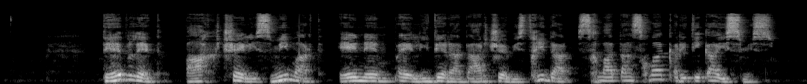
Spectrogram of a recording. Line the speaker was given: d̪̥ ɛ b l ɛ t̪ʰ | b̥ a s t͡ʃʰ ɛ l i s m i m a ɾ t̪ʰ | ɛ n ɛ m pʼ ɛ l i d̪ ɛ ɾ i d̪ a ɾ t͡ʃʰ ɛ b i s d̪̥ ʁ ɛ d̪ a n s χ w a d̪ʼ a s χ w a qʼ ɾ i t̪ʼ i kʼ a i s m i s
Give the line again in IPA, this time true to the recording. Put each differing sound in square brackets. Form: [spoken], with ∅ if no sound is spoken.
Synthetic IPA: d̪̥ ɛ b l ɛ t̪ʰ | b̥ a [χ] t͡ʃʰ ɛ l i s m i m a ɾ t̪ʰ | ɛ n ɛ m pʼ ɛ l i d̪ ɛ ɾ [a] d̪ a ɾ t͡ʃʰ ɛ [v] i s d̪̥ ʁ [i] d̪ a n s χ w a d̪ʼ a s χ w a [kʼ] ɾ i t̪ʼ i kʼ a i s m i s

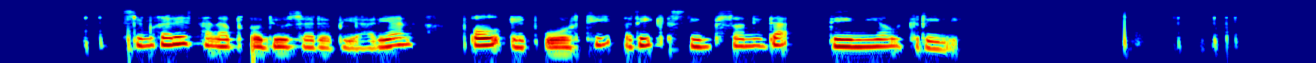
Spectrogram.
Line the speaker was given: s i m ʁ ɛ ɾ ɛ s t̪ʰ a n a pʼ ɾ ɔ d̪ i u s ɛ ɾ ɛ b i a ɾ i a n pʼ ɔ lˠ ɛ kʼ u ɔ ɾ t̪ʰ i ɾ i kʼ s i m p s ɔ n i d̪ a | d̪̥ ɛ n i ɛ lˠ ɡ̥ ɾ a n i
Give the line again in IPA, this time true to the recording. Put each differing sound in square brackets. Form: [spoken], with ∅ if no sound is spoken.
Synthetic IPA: s i m ʁ ɛ ɾ ɛ s t̪ʰ a n a pʼ ɾ ɔ d̪ i u s ɛ ɾ ɛ b i a ɾ i a n pʼ ɔ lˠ ɛ [pʼ] u ɔ ɾ t̪ʰ i ɾ i kʼ s i m p s ɔ n i d̪ a | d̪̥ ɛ n i ɛ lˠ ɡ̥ ɾ [i] n i

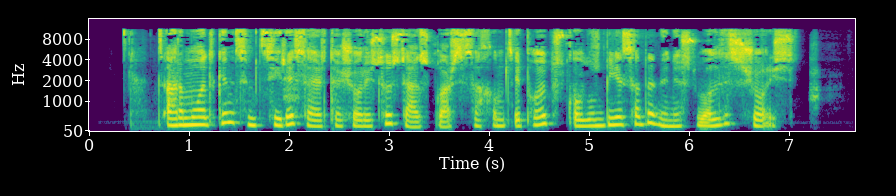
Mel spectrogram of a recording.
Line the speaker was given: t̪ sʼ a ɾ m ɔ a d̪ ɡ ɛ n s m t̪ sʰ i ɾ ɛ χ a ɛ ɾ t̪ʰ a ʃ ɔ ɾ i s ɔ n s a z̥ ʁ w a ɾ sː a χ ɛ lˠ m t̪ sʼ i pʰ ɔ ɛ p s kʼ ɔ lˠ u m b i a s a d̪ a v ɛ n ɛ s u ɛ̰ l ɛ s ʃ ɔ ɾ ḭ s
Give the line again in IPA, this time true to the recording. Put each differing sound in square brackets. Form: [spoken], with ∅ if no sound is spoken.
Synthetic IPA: t̪ sʼ a ɾ m ɔ a d̪ ɡ ɛ n s m t̪ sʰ i ɾ ɛ [s] a ɛ ɾ t̪ʰ a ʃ ɔ ɾ i s ɔ [∅] s a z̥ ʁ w a ɾ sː a χ ɛ lˠ m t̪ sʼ i pʰ ɔ ɛ p s kʼ ɔ lˠ u m b i a s a d̪ a v ɛ n ɛ s u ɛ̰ l ɛ s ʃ ɔ ɾ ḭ s

